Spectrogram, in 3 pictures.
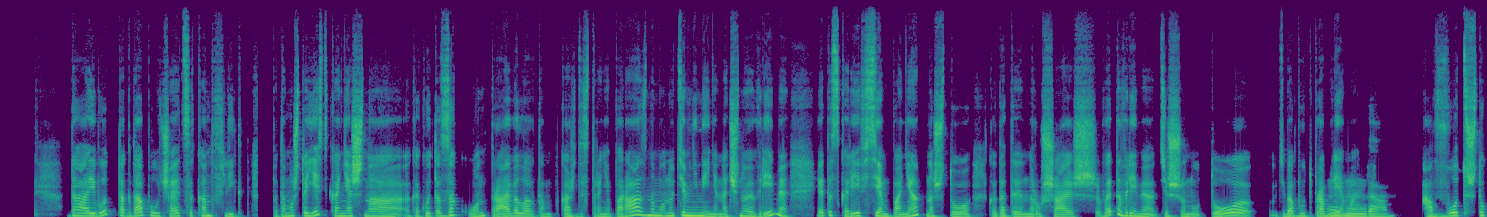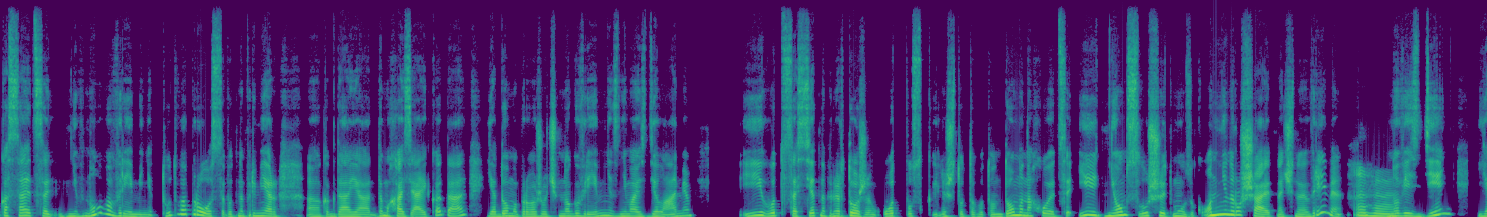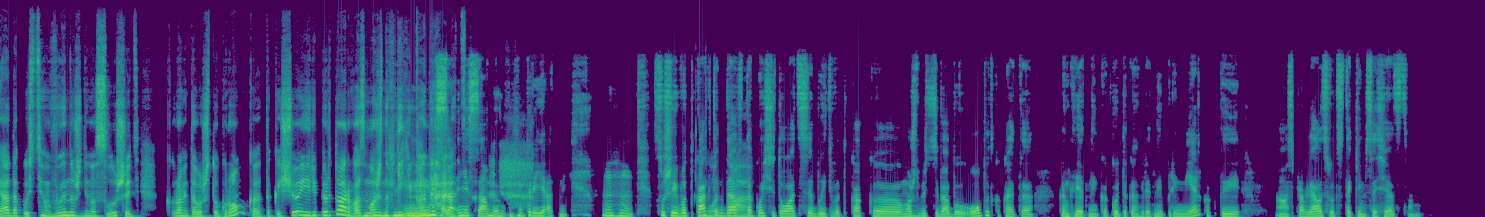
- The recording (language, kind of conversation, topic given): Russian, podcast, Что, по‑твоему, значит быть хорошим соседом?
- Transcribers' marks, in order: laughing while speaking: "возможно, мне не понравится"; laughing while speaking: "Не са не самый л приятный"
